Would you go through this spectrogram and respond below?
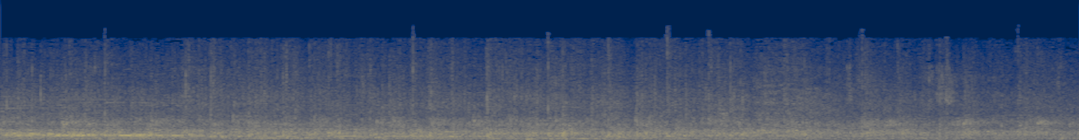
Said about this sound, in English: Oh, I wish you'd clap your hands and shout. I wish somebody would shout for the victory. Shout for the victory.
